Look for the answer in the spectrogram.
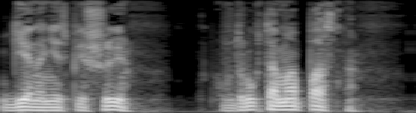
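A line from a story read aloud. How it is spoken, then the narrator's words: Urgent whisper. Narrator (Russian): зашептала Сэнди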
